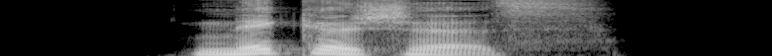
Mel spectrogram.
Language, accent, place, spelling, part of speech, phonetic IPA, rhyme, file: German, Germany, Berlin, neckisches, adjective, [ˈnɛkɪʃəs], -ɛkɪʃəs, De-neckisches.ogg
- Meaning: strong/mixed nominative/accusative neuter singular of neckisch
